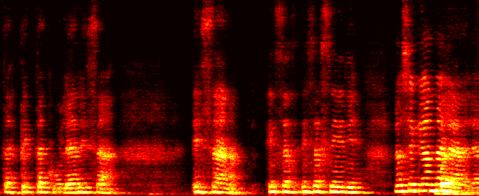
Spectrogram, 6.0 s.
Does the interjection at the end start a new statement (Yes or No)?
No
